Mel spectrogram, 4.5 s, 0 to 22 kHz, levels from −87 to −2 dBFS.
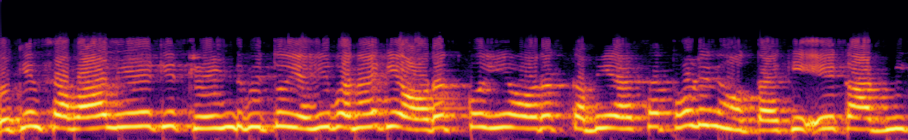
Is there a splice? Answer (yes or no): no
